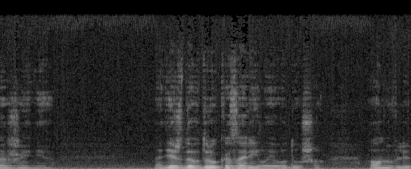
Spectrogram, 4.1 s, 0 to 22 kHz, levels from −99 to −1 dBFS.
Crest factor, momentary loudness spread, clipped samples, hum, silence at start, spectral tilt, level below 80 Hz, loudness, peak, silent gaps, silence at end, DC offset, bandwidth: 18 dB; 24 LU; under 0.1%; none; 0 s; -6 dB/octave; -56 dBFS; -38 LUFS; -20 dBFS; none; 0 s; under 0.1%; over 20 kHz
